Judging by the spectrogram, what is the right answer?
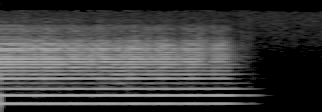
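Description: A single sustained B flat from a saxophone, played by adding the side key to the A fingering. The note is clear and steady, held for about a second and a half before a quick release into silence.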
